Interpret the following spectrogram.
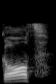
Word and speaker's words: GALT: we got we got galt rhymes with salt ended up making a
